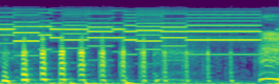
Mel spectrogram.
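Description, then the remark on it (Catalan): A bright, electronic mobile ringtone plays a quick, bouncy melody of short beeping notes in a steady rhythm, in the style of an early Nokia tone, ending with a brief rising sound. “Els que heu tingut un Nokia, que eren dels primers telèfons mòbils que van triomfar en el seu moment, hi havia Alcatel, Nokia...”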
